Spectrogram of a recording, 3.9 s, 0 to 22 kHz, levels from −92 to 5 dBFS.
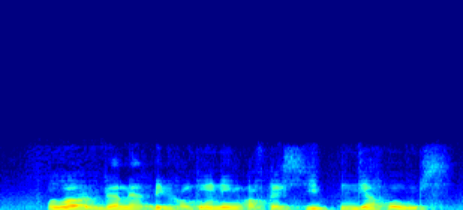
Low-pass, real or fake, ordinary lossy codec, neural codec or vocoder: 7.2 kHz; fake; Opus, 24 kbps; codec, 16 kHz, 1 kbps, FunCodec, trained on Chinese and English, 50 frames a second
